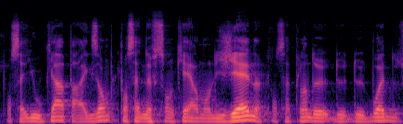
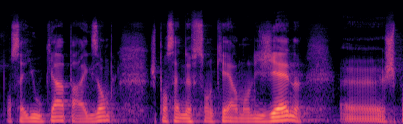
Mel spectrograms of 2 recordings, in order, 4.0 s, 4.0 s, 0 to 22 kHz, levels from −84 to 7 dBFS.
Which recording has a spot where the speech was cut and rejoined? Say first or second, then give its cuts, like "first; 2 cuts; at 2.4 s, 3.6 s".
first; 2 cuts; at 1.2 s, 2.8 s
